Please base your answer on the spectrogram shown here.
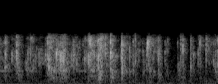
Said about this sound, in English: somebody's typing or something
